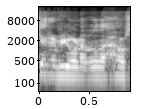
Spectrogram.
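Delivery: mild put-on calling out. Retelling how the dad, hosing a massive fire, yelled orders: imitating dad yelling. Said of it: "And he's yelling".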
